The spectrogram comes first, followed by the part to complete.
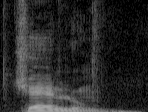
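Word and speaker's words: caelum: Então veja, tanto esse ditongo, AE, quanto o ditongo OE, é pronunciado com o som do E, cellum, tá? E porque ele é pronunciado com o som do E, então o C fica TCH, tá?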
